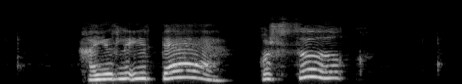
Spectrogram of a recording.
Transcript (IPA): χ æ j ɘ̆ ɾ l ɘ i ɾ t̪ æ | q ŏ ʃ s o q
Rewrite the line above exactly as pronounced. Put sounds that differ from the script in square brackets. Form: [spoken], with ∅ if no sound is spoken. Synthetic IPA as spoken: χ æ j ɘ̆ ɾ l ɘ i ɾ t̪ æ | q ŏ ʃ s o q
